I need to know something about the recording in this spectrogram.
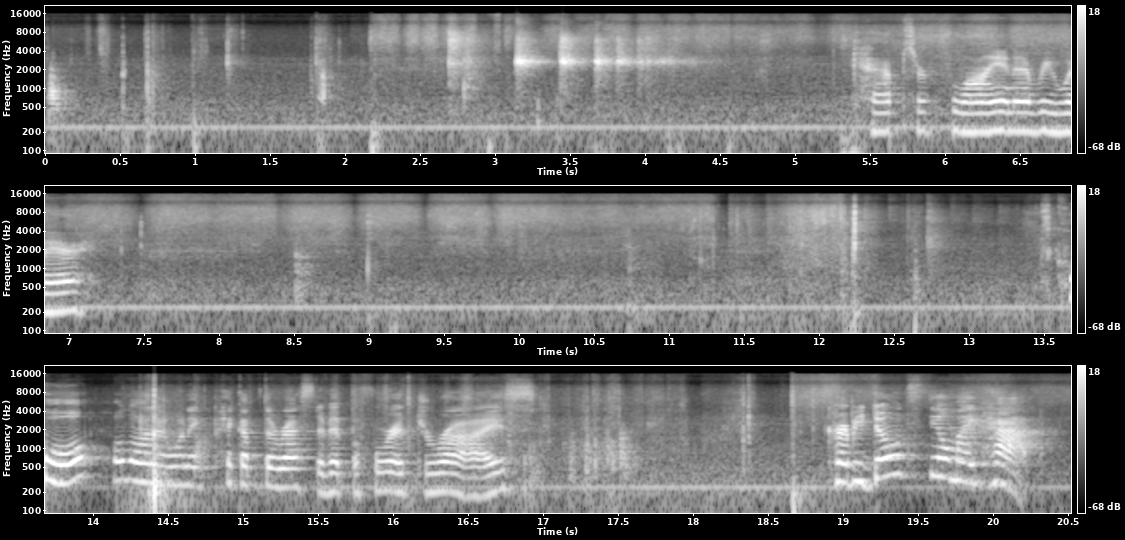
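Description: Hands rub softly across a sheet of paper.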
